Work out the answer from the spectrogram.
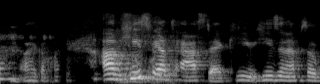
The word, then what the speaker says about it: Iglehart: I was like, is it Eagle? Iglehart.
